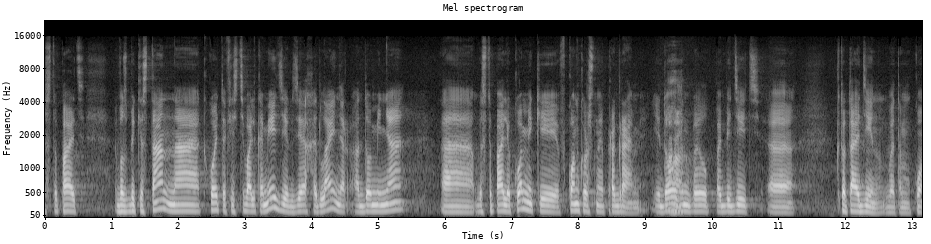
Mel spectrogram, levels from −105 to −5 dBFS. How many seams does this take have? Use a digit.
0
